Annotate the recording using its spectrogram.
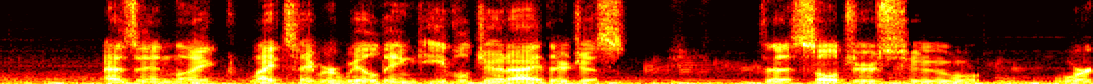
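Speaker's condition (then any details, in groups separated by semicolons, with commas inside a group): No condition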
